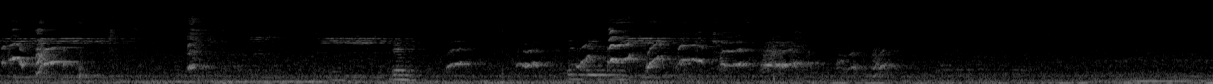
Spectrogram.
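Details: Shih Tzu puppies crying to their mother at feeding time, scattered high whimpers and short yips in uneven bursts over a steady low hum, with faint human voices in the background.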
